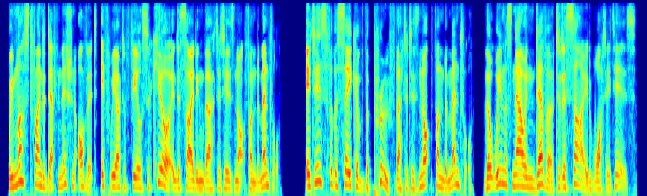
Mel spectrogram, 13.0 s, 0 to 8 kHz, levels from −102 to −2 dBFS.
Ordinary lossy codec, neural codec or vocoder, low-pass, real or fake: MP3, 64 kbps; codec, 16 kHz, 6 kbps, DAC; 7.2 kHz; fake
